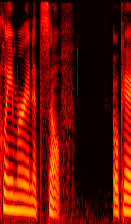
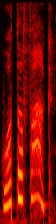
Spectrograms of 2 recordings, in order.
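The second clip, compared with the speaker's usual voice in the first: Caribbean lady; 9 semitones higher, 6 dB quieter than usual. Retold or imitated. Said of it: "like, Caribbean lady".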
